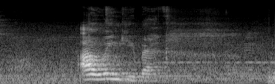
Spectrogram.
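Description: A woman speaks briefly and close by.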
